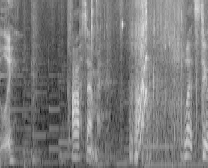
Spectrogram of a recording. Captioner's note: zipper sound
